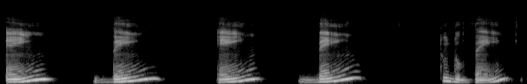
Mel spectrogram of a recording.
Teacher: Se nasaliza, la M no suena como tal, se nasaliza con el diptongo EI, que sonaría a bem, en, bem, tudo bem.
